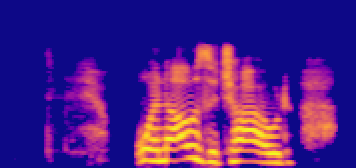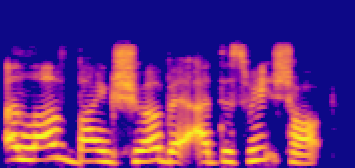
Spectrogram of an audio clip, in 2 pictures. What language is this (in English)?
English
